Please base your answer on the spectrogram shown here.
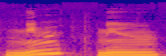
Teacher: nun is changing to a meme sound. · Term: iqlab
